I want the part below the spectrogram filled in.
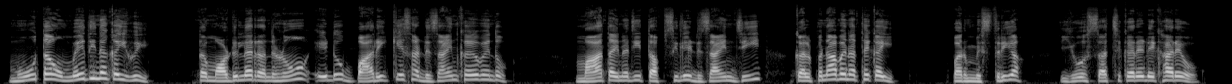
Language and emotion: Sindhi, surprised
